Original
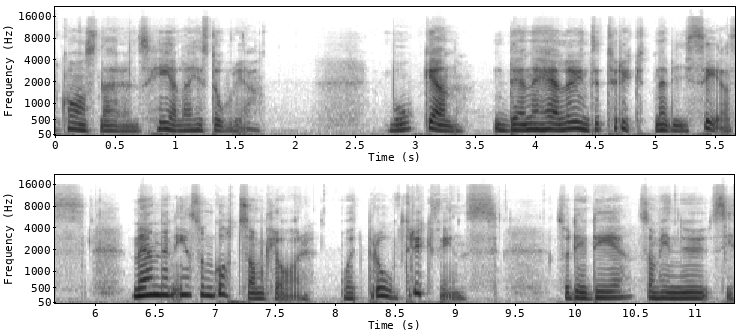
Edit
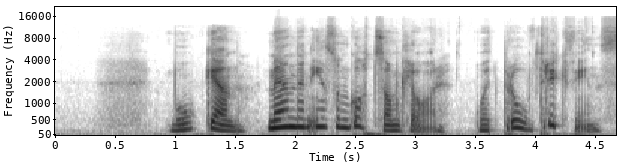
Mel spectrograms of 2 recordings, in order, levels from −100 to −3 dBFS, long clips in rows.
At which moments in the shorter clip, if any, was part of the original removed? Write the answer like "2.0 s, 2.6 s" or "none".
1.7 s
